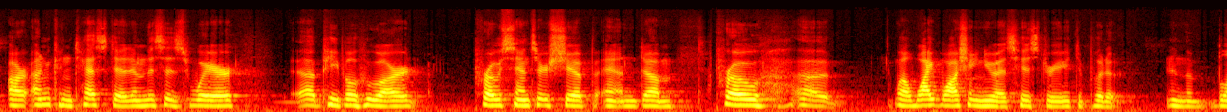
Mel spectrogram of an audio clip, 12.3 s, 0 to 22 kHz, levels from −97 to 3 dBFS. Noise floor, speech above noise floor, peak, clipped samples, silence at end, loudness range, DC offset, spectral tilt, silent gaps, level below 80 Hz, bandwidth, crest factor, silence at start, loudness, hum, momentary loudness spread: -51 dBFS; 30 dB; -2 dBFS; under 0.1%; 0 s; 2 LU; under 0.1%; -6.5 dB/octave; none; -52 dBFS; 12.5 kHz; 18 dB; 0.1 s; -21 LUFS; none; 10 LU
